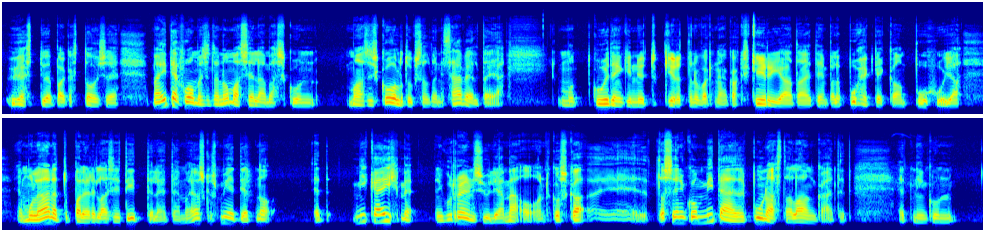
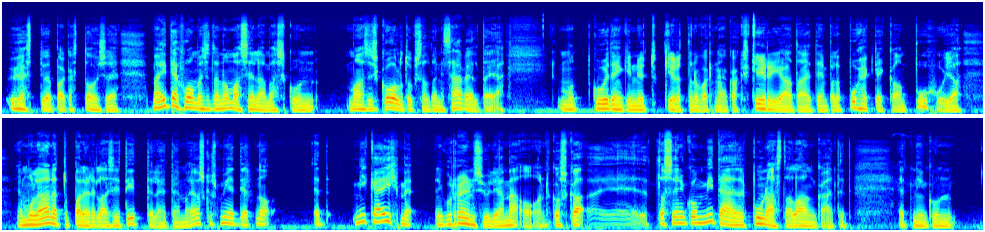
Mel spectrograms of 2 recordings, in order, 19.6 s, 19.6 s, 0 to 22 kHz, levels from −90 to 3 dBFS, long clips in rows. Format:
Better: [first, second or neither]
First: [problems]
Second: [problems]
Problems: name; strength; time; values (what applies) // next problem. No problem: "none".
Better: second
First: thin; somewhat; fading below 250 Hz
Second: none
